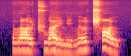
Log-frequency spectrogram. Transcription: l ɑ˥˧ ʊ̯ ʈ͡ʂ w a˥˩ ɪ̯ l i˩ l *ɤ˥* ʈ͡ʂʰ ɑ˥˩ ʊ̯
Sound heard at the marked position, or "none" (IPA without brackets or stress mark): ɤ˥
